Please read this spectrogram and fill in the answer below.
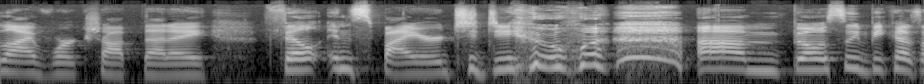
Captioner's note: laughs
